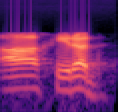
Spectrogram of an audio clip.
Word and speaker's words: آخرت: صحیح تلفظ ہے آخرت.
